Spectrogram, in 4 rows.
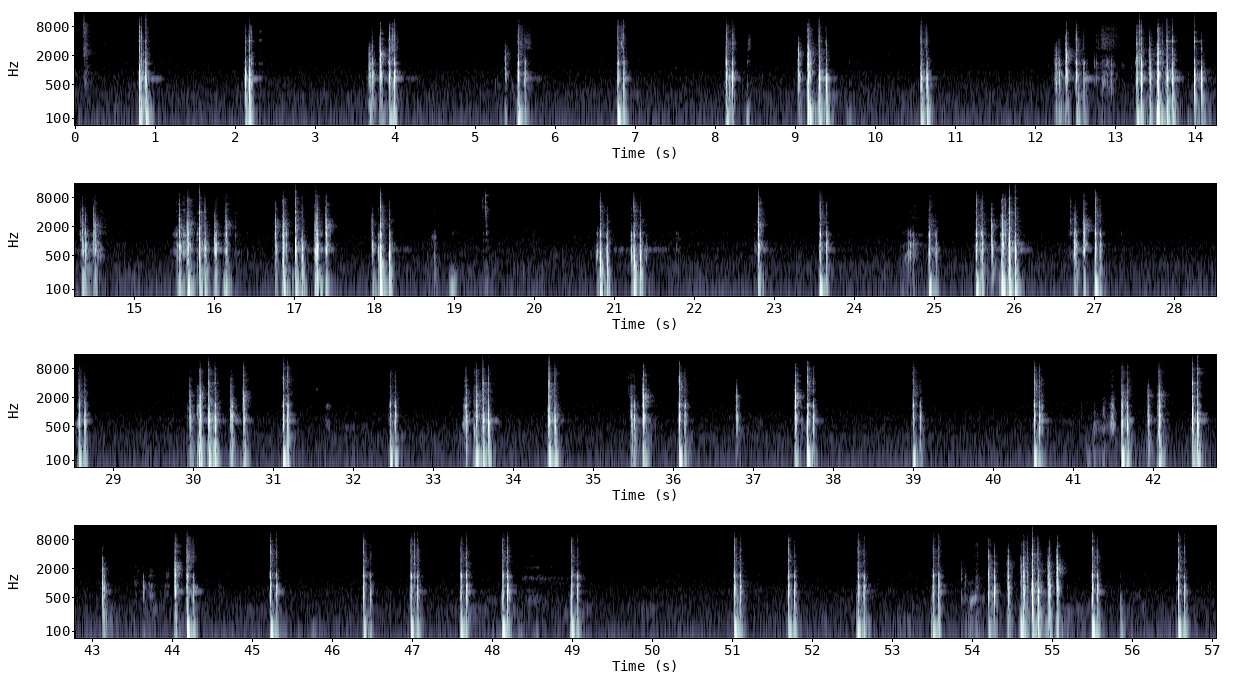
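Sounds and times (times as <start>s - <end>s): mechanical keyboard typing: 3.7s - 4.1s, 5.4s - 5.7s, 8.1s - 9.5s, 12.2s - 14.6s, 15.5s - 18.3s, 20.8s - 21.4s, 24.6s - 26.1s, 26.7s - 27.2s, 28.5s - 28.8s, 29.9s - 31.3s, 33.4s - 33.8s, 34.4s - 34.7s, 35.4s - 36.2s, 41.3s - 44.4s, 51.0s - 51.9s, 52.5s - 52.8s, 53.4s - 55.8s, 56.5s - 56.8s.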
